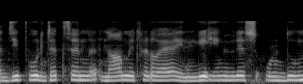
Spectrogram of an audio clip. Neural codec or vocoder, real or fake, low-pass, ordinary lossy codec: codec, 16 kHz, 1 kbps, FunCodec, trained on LibriTTS, 50 frames a second; fake; none; none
